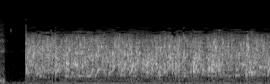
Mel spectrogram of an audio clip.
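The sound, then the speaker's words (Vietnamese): A babbling stream rushes and gurgles steadily, a dense continuous wash of flowing water that starts abruptly after a brief quiet moment and carries on without voices. “Khi hai anh em đến suối thứ ba, người em gái lại nghe trong tiếng róc rách của suối giọng nói.”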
